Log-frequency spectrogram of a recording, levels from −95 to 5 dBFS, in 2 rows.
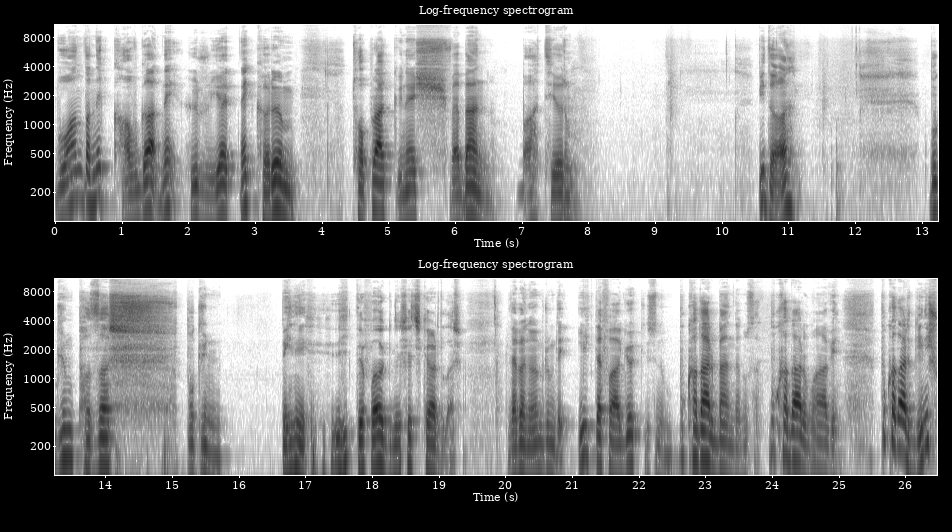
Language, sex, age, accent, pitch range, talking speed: Turkish, male, 40-59, native, 105-145 Hz, 90 wpm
